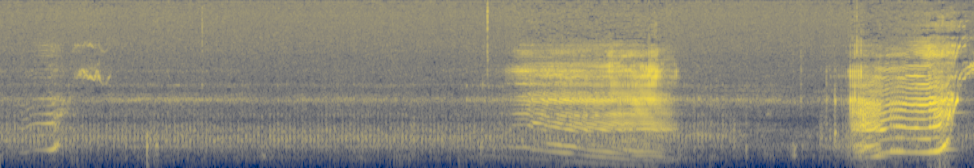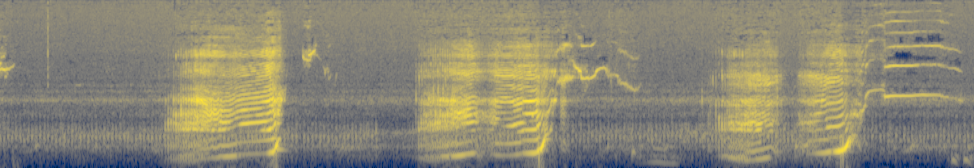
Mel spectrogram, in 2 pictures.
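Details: Humpback whale (Megaptera novaeangliae), song.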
